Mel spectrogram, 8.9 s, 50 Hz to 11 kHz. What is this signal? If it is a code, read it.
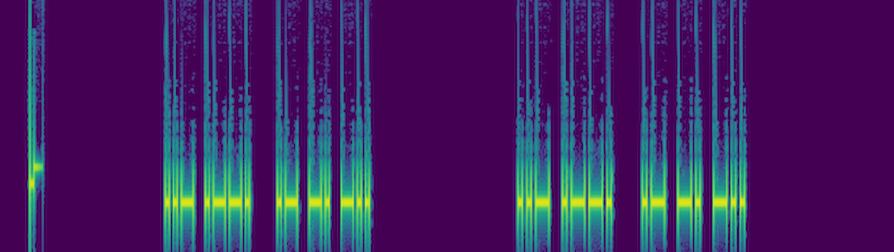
Morse code, heard as a keyed tone, about 28 wpm, 700 Hz. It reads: UP AND UP AND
